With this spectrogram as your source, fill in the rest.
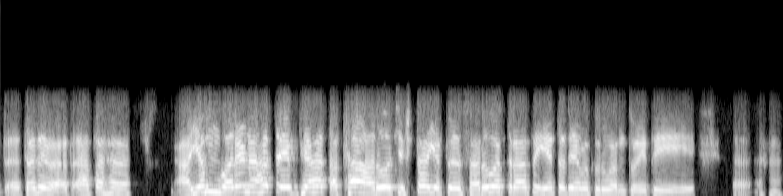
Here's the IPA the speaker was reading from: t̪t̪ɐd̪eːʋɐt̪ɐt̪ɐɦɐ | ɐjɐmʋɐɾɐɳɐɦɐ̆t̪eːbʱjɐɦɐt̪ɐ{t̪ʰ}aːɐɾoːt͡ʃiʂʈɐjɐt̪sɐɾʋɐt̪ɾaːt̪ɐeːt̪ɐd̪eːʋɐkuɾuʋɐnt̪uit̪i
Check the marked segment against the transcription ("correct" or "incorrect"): correct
